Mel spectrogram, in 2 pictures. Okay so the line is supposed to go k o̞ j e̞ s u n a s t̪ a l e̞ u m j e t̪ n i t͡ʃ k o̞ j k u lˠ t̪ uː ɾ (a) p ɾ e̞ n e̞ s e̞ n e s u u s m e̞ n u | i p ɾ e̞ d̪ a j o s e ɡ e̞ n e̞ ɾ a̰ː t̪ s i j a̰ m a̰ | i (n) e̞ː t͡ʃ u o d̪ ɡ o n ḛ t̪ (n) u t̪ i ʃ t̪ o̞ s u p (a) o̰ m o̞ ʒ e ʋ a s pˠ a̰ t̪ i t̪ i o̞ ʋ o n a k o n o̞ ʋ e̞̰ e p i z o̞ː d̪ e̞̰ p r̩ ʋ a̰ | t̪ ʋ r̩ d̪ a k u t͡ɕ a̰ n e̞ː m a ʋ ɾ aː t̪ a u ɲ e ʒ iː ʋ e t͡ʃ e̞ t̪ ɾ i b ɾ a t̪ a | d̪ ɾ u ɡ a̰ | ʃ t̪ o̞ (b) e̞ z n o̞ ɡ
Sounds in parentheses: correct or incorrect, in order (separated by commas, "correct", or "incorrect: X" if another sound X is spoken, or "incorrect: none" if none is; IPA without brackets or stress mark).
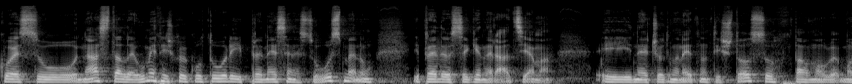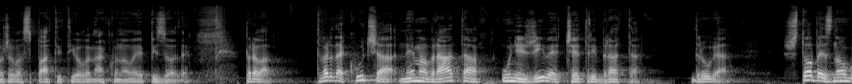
incorrect: i, correct, correct, correct, correct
